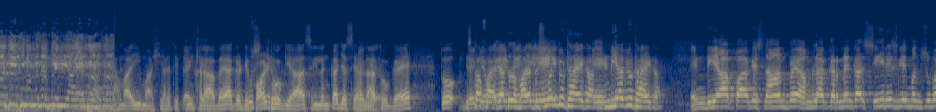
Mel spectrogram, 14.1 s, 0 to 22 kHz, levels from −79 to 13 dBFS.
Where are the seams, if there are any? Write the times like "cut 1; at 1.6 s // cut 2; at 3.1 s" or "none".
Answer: cut 1; at 1.7 s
